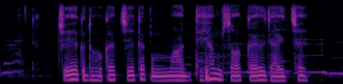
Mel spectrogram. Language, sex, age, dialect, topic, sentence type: Maithili, male, 18-24, Southern/Standard, banking, statement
